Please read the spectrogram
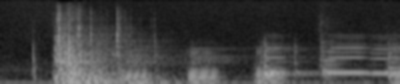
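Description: A cartoon thunk of the front door slamming shut, followed by a short music cue of several separate notes.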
